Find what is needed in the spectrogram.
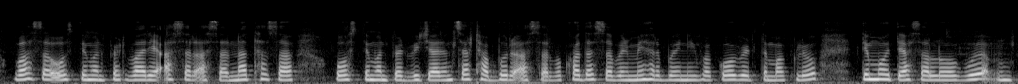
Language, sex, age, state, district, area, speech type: Kashmiri, female, 30-45, Jammu and Kashmir, Baramulla, rural, spontaneous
